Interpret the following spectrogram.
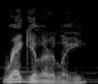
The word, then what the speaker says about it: regularly: Make sure you get that R sound in there and the L. Regularly, it can be a bit of a tongue twister.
